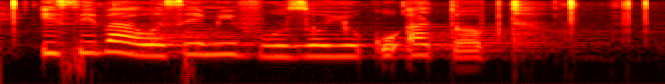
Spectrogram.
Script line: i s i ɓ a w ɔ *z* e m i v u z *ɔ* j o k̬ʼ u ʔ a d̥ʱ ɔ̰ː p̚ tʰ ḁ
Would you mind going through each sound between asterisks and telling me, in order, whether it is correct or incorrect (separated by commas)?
incorrect, correct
